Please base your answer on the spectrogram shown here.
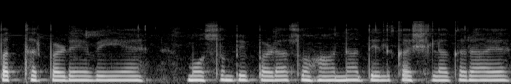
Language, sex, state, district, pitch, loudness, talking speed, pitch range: Hindi, female, Delhi, New Delhi, 195 Hz, -15 LUFS, 140 wpm, 195-200 Hz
